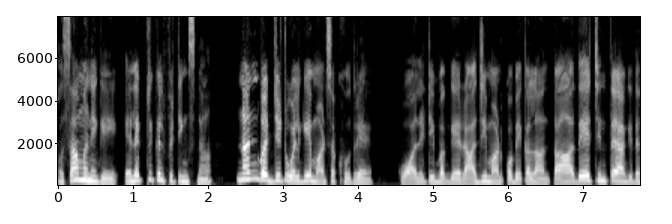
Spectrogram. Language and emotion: Kannada, sad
